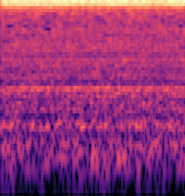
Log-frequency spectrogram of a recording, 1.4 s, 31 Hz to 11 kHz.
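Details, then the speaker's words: Intertherm electric furnace, two-speed 1/4 hp blower, fan-only drawing 1.6–1.7 A, no heat complaint: steady mid-pitched whine over even fan rumble; technician suspects the likely original blower motor is near failure. "you can hear a little bit of a whining noise in there something you'll hear on a fan motor that might be getting near it"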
